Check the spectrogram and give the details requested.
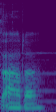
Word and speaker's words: Ada: My human name is Ada. A-D-A. Oh. Ida? She pronounces the last syllable of her name by deliberately plucking at the top palate with the tip of her tongue.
